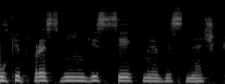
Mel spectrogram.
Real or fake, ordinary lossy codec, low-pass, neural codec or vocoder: real; Opus, 16 kbps; 14.4 kHz; none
